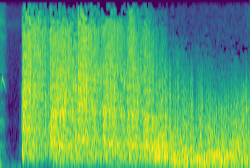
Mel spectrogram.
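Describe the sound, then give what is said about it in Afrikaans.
A loud, sudden thunderclap bursts out of near silence, then rolls into a dense, crackling rumble that stays strong for a few seconds. No voices are heard. “Daar is weer 'n harde slag en Tinus val op die grond neer.”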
